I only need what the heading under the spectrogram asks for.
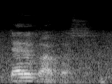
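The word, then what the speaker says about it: Pterocarpus: वो आ रहा है टेरोकार्पस। अब इसको मैंने पी से क्यों लिखा? क्योंकि पी यहां पे साइलेंट है। लेकिन आप इसको याद करेंगे तो पूछ सकते हो पटेरोकार्पस।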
